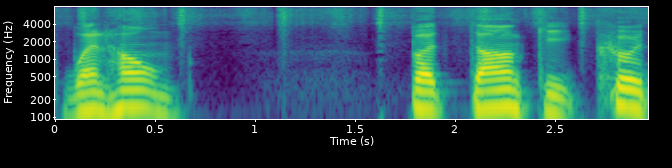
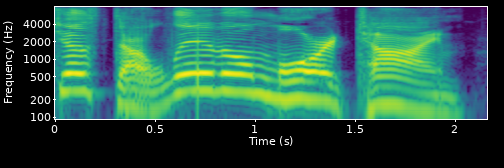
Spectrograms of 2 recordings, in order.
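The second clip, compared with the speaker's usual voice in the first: goat voice; 10 semitones higher than usual. A narrator's reading.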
